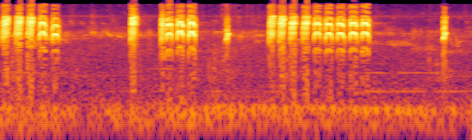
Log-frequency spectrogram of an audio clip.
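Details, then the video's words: Yuhina, also called prenjak batu, singing in a lively, loud way. Quick bursts of bright, high chirping notes come in runs of about five, separated by short pauses, with a single sharp note between runs. "Suara burung yuhina paling istimewah"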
